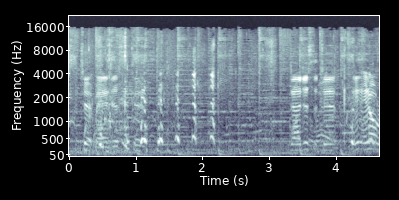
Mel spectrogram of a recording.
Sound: laughs

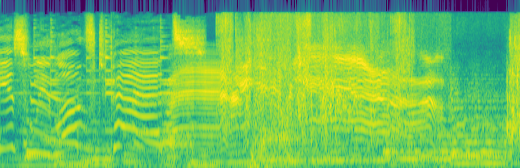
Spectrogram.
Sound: yowling

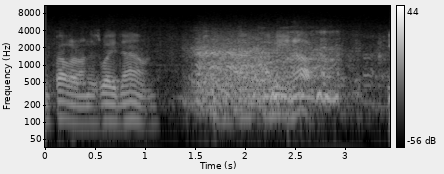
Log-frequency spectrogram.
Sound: laughter

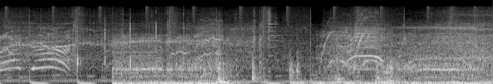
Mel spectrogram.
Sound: cars whirring

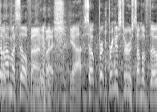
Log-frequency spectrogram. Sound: laughs

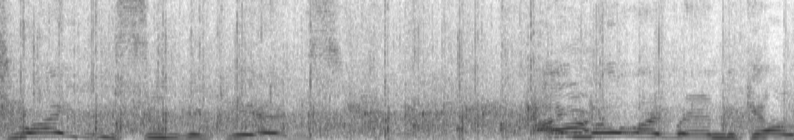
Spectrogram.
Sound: applause

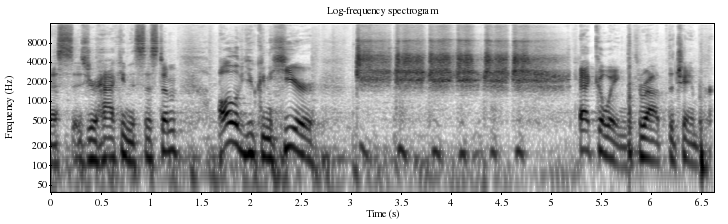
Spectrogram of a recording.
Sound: mouth sound affects

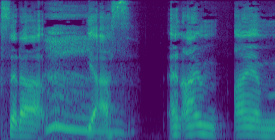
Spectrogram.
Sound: gasps

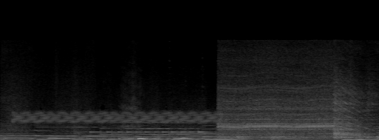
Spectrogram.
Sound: buzzing noise

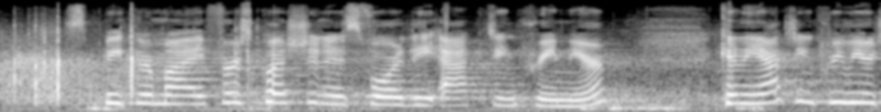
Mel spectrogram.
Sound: applause

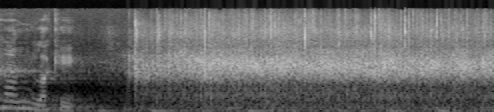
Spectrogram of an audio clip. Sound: applause

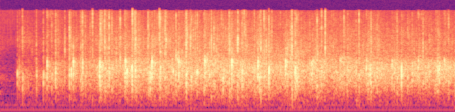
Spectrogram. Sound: audience clapping

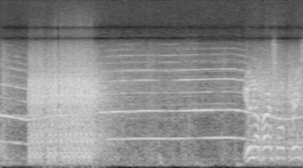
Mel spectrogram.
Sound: sirens wailing; gun firing

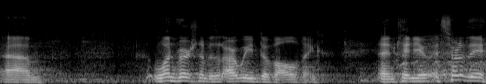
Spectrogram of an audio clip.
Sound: laughter

